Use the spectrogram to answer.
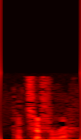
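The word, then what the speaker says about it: Potipherah: And unto Joseph were born two sons before the years of famine came, which Asenath, the daughter of Potipharah, let me try to say that right, it's split up in my book, Potipharah, priest of On, bare unto him.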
